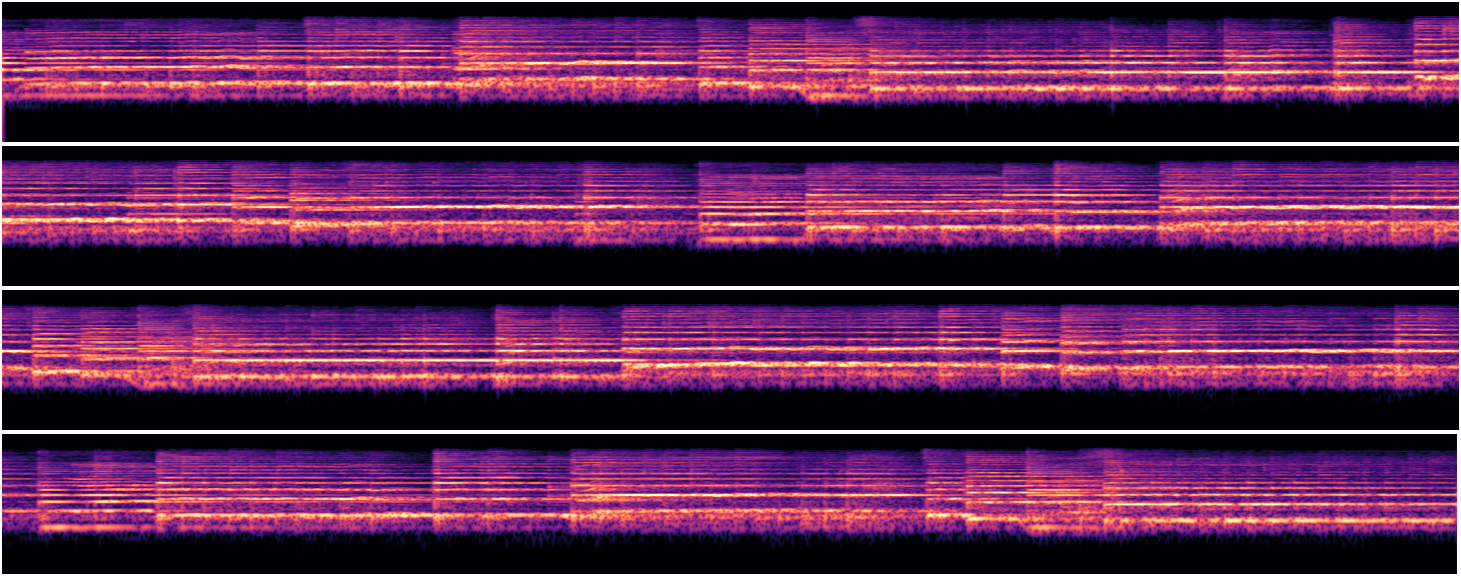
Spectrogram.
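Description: Solo mandolin playing a slow march-like melody, its longer notes sustained by tremolo picking.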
